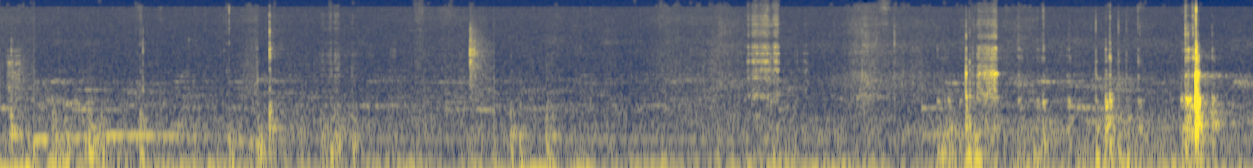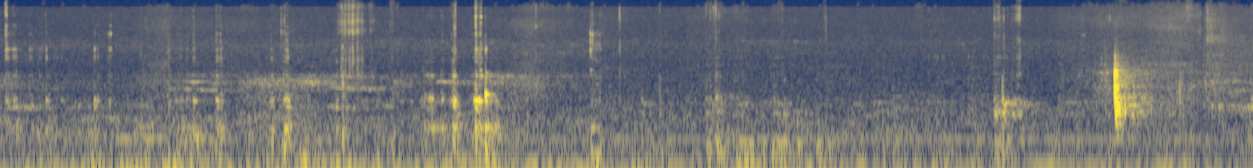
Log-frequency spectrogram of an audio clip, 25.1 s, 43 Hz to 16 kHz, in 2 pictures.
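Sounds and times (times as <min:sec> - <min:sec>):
wooden parts clicking and knocking: 0:09.4 - 0:17.6.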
